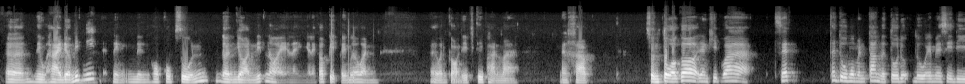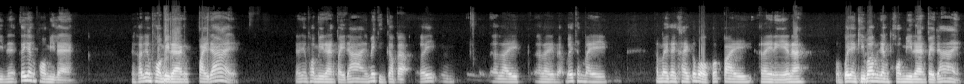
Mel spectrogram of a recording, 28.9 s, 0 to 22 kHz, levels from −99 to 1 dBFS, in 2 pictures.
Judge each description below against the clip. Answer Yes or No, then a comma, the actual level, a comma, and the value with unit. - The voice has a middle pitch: No, low, 130 Hz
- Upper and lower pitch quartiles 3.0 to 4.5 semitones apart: Yes, average, 3.7 semitones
